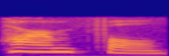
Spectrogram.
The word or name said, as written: harmful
